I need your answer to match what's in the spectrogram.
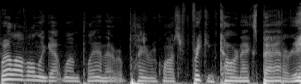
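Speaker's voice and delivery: ordinary delivery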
